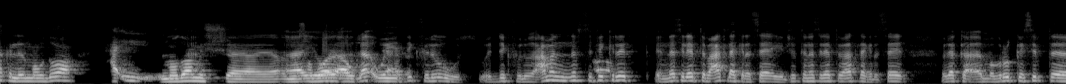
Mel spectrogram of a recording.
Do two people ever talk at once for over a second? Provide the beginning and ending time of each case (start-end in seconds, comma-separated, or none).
2.9-4.3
